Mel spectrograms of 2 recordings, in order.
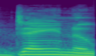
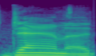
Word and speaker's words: Dana: Usually Americans say Dana, which is horrible. It's Dana, D-A-N-A. Rhymes with Spanner. Rhymes with Spanners.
